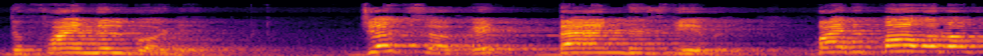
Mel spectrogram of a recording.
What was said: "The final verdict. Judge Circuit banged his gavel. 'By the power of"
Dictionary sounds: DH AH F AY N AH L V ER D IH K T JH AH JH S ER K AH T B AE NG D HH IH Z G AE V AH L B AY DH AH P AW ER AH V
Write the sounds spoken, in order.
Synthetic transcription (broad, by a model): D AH F AY N AH L V ER D IH K T JH AH JH S ER K AH T B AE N D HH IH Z G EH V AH N B AY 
